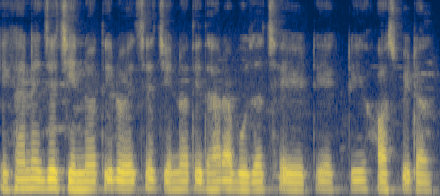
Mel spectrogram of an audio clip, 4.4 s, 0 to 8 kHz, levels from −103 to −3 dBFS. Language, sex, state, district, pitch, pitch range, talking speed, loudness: Bengali, male, Tripura, West Tripura, 125 Hz, 120-125 Hz, 165 wpm, -18 LUFS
